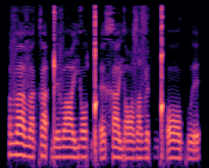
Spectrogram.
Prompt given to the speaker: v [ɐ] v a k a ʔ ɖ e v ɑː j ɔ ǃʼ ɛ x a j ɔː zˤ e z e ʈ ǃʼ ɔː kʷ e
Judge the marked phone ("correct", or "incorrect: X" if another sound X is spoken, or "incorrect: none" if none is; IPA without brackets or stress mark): incorrect: a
